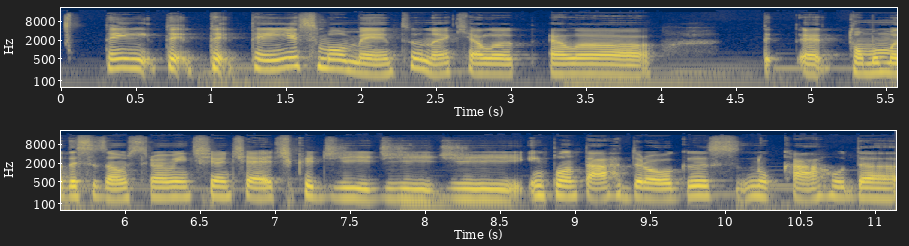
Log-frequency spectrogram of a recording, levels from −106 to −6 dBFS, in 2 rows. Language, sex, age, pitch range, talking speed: Portuguese, female, 20-39, 175-235 Hz, 130 wpm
